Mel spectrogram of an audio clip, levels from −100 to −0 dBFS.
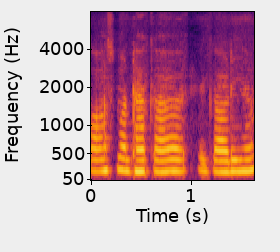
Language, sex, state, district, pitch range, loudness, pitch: Chhattisgarhi, male, Chhattisgarh, Raigarh, 190-200 Hz, -17 LUFS, 195 Hz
